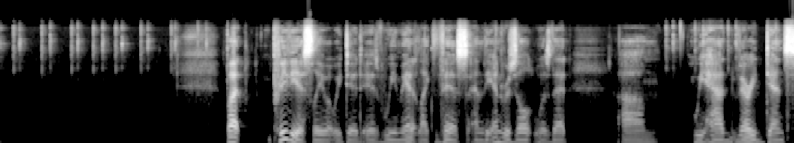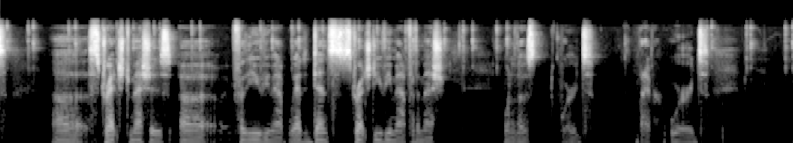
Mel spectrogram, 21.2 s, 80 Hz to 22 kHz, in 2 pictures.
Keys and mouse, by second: 19.1-21.0 middle drag.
